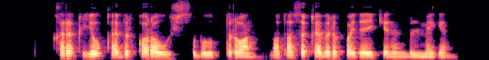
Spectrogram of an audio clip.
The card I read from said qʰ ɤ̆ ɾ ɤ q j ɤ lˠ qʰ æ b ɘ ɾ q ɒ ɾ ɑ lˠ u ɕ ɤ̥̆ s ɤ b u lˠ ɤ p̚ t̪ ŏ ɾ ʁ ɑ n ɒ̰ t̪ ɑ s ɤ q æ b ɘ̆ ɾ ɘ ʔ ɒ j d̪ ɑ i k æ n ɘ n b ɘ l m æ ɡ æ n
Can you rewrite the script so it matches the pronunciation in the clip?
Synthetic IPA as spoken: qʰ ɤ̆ ɾ ɤ q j ɤ lˠ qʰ æ b ɘ ɾ q ɒ ɾ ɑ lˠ u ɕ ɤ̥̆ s ɤ b u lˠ ɤ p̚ t̪ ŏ ɾ ʁ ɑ n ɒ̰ t̪ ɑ s ɤ q æ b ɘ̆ ɾ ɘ q ɒ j d̪ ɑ i k æ n ɘ n b ɘ l m æ ɡ æ n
